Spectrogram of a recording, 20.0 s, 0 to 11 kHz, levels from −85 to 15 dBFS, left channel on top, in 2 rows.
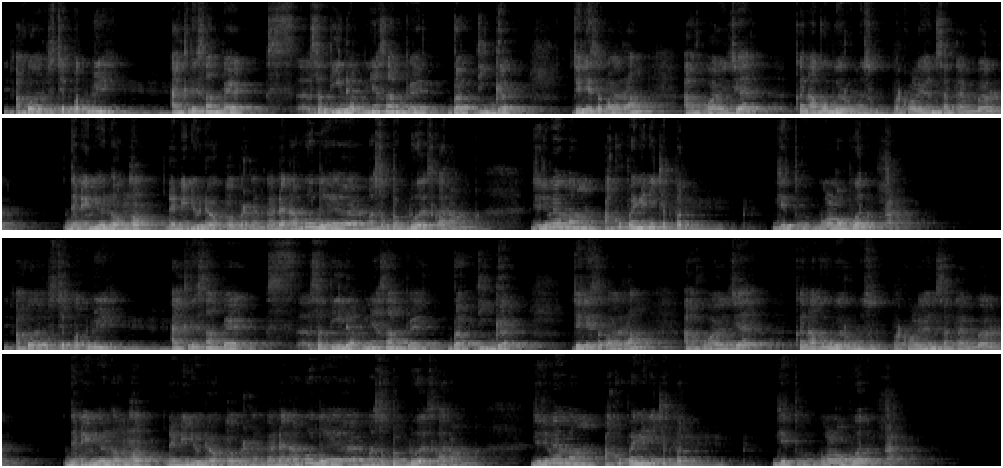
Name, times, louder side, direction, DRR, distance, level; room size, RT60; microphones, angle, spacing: voice 1, 0.0-1.1 1.7-7.5 7.9-10.0 10.6-14.7 15.3-16.8 17.7-18.9, left 2 dB, 5° left, -2 dB, 0.5 m, -30 dB
voice 2, 0.9-1.7 11.0-11.4 16.6-17.2 18.8-19.0, right 1 dB, 40° right, 1 dB, 0.8 m, -41 dB
8.8 x 5.1 x 5.1 m, 1.0 s
head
